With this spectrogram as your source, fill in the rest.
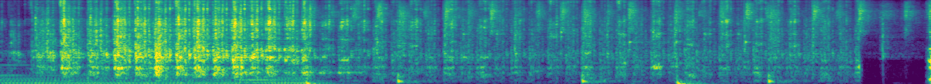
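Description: A sewing machine runs picot beading along a saree edge, humming steadily and loudly for the first couple of seconds, then softer with scattered clicks and thumps of fabric being handled, ending with a brief sharp knock.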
